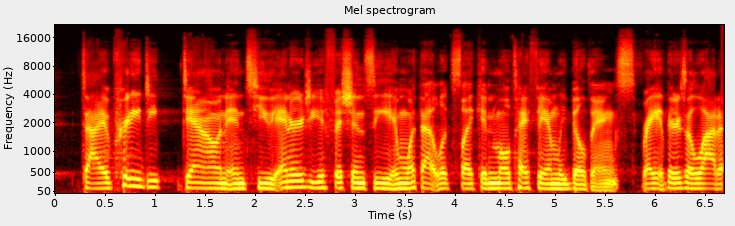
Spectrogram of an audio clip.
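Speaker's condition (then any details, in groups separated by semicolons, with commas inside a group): No condition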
